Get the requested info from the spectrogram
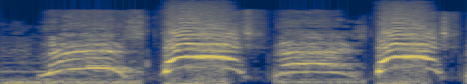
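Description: A woman's shouted "leesh!" (Arabic for "why!"), cut and repeated over and over at about two calls a second. Each call rises and then falls in pitch.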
